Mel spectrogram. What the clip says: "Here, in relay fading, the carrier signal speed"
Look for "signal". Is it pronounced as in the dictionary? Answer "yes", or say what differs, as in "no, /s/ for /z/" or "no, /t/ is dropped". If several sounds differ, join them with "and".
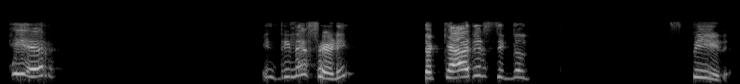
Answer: yes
